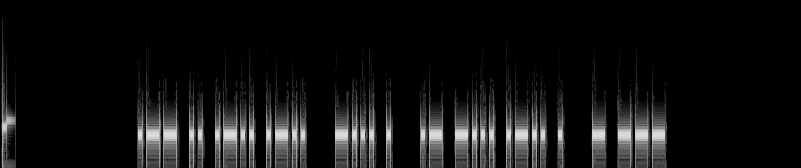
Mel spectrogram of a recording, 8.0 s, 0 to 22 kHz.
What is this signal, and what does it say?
Morse code, heard as a keyed tone, about 28 wpm, 700 Hz. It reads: WILL BE ABLE TO
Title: Sets of 4 Words 28wpm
